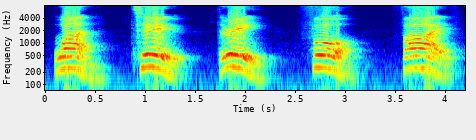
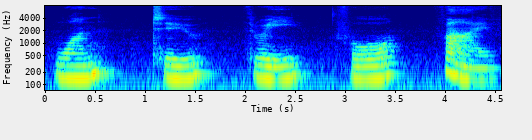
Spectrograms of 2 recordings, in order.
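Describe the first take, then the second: First: The voice is loud and tightly pressed. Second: The voice is quiet, easy and gentle. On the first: The speaker calls it wrong. "a voice that is too loud with too much press in the voice" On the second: The speaker calls it right. "confidential voice again. Quiet, easy, gentle voice"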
